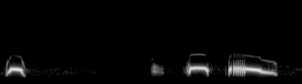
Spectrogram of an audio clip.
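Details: Decoy spotted dove calling in the early morning to lure wild doves. A low cooing note ends, then a faint soft note, a steady coo and a longer coo that slides downward, with no other sound.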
